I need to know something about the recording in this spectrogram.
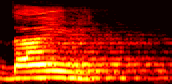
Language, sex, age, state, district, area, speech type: Hindi, female, 30-45, Uttar Pradesh, Mirzapur, rural, read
